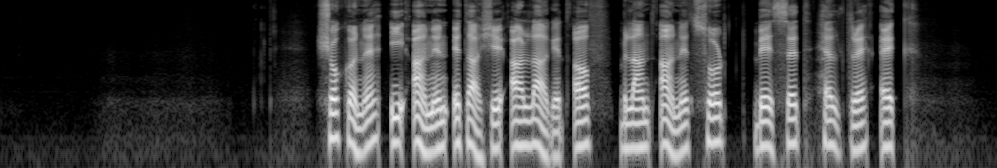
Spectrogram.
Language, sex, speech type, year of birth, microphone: Norwegian, male, read, 1978, Shure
